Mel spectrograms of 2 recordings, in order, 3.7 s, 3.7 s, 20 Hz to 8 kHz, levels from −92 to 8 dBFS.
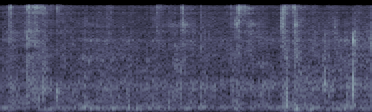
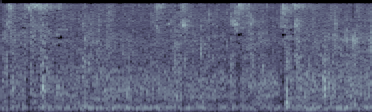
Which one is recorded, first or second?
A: second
